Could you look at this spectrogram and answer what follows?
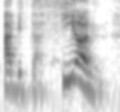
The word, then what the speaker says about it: habitación: Provavelmente, você escutou o cara falando na palavrinha habitación, por exemplo. Você escutou ele falando habitación. Habitación. Como se ele tivesse com a língua presa, assim, sabe?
